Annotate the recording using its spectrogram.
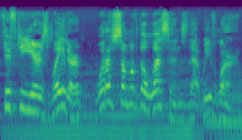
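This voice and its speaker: A man delivers his words at a fairly quick pace while music plays in the background. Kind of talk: documentary trailer narration.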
